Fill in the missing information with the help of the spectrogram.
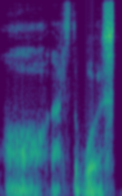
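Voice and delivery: breathy whispered groan of dread; hushed, slow dread at bad news; retold dread. Boy hearing wait till your dad hears, whispered dread. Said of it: "I'm like".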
